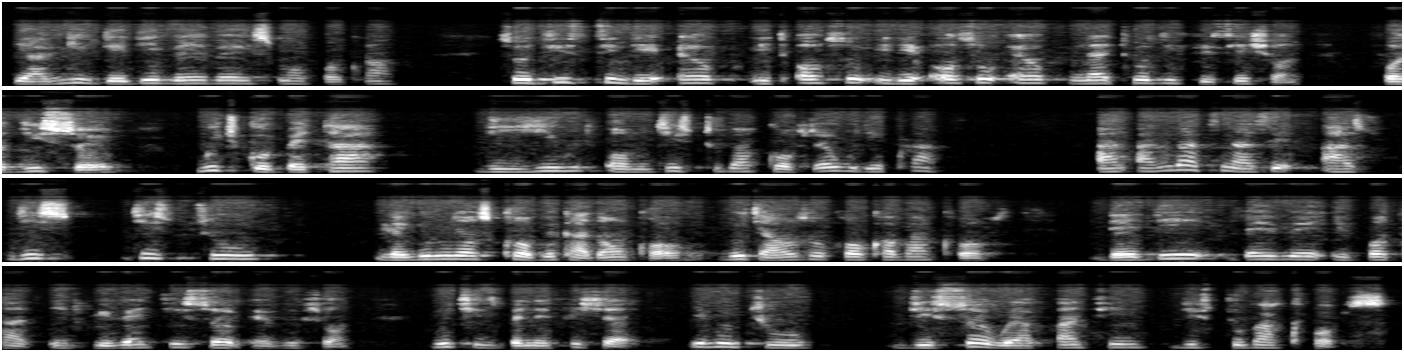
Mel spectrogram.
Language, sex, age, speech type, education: Nigerian Pidgin, male, 46-60, spontaneous, tertiary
